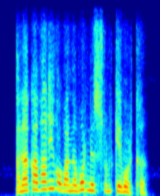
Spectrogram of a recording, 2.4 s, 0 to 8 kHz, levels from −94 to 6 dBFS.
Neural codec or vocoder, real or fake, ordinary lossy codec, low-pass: codec, 16 kHz in and 24 kHz out, 0.6 kbps, FocalCodec, streaming, 2048 codes; fake; Opus, 32 kbps; 7.2 kHz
